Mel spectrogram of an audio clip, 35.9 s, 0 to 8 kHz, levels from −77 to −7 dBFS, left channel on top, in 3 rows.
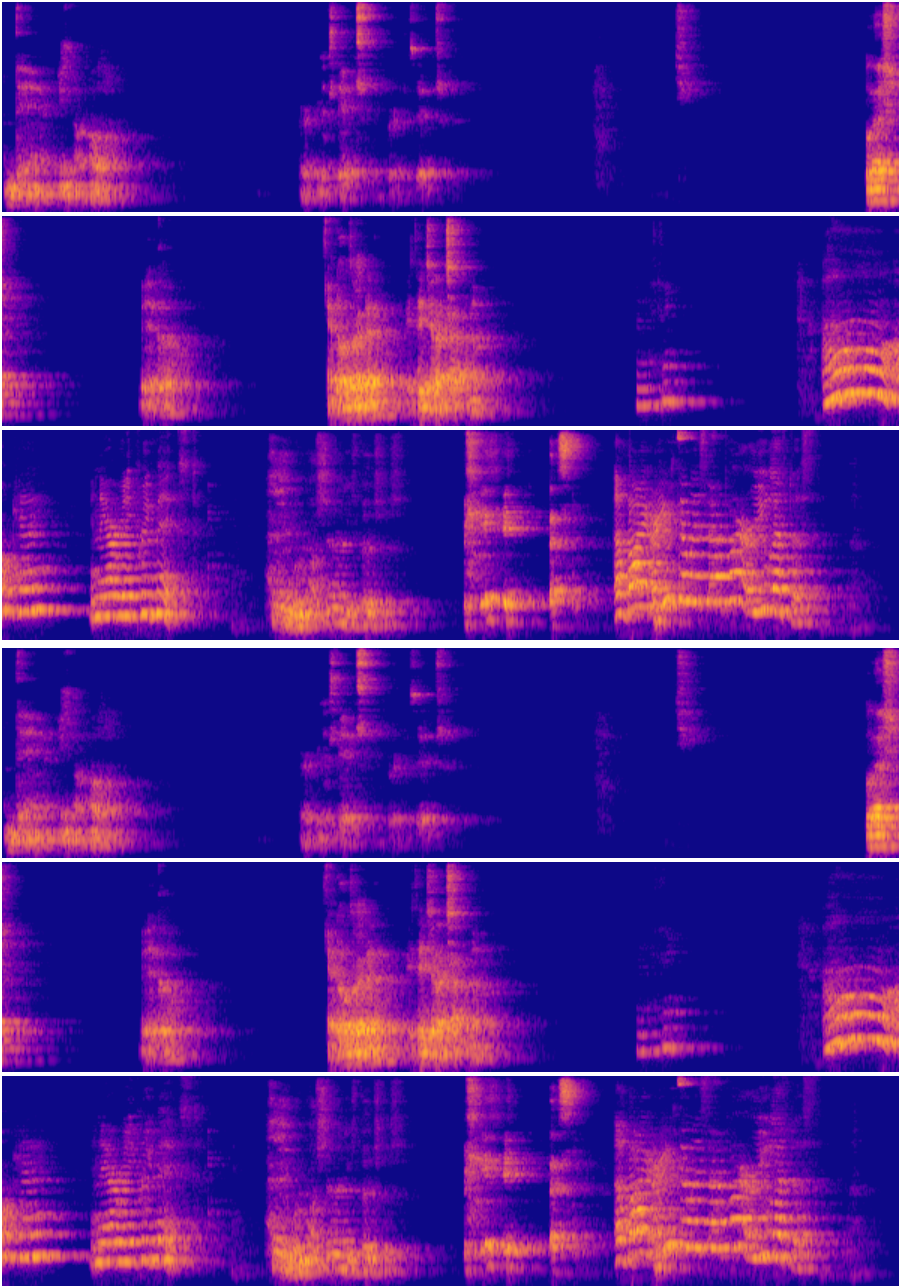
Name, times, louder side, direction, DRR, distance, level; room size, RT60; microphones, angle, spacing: voice 1, 0.0-1.5 4.0-4.8 5.2-5.9 9.0-9.2 11.5-11.9 13.8-14.2 16.3-17.0 17.3-18.3 27.6-27.9 30.1-30.7 31.3-31.5, left 1 dB, 55° left, -6 dB, 0.8 m, -25 dB
voice 2, 20.4-20.9 22.6-24.5 25.1-26.4 32.1-34.7, left 2 dB, 70° left, -1 dB, 0.3 m, -25 dB
voice 3, 27.4-29.2 35.1-35.3, right 1 dB, 10° right, -7 dB, 0.5 m, -29 dB
2.8 x 2.4 x 2.4 m, 1.3 s
head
